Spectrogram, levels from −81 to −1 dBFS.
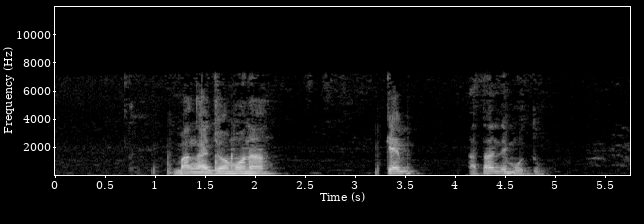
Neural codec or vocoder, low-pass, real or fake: none; 7.2 kHz; real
